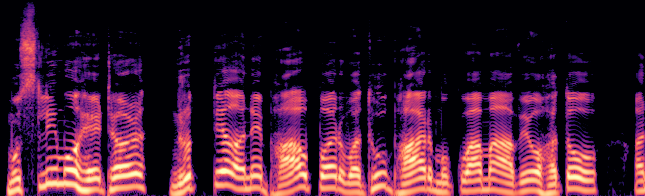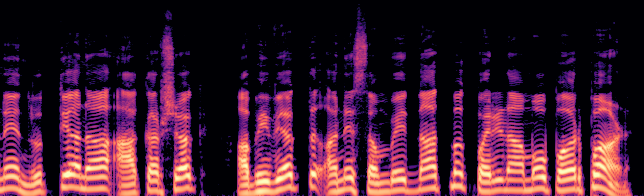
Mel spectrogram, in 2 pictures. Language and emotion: Gujarati, neutral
